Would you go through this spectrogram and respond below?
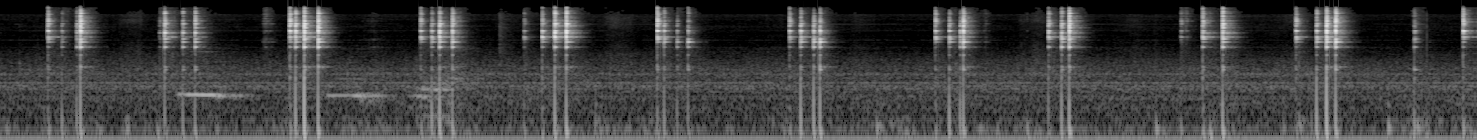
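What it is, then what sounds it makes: Ceramic mug tapped with fingernails. Long red acrylic nails tap and scratch the outer wall of a hollow white ceramic Christmas mug with a red print, held upright in both hands. Quick, bright clicking taps come in small clusters and die away almost instantly. Brief soft scraping tones appear near the start, all over a faint steady low hum.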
